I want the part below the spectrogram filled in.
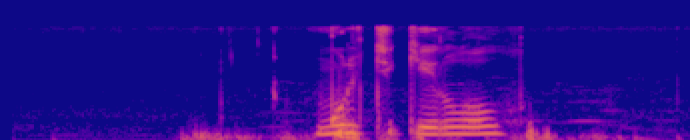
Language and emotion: Russian, neutral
